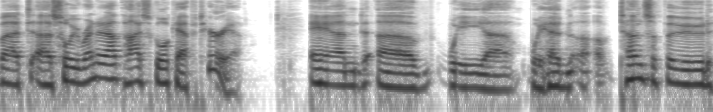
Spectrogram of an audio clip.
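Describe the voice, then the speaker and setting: A man with an American accent talks at a fairly slow pace, his medium pitch showing ordinary variation. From Oklahoma, Tulsa area. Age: 60s. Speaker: church sound system salesman, former youth minister. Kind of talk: casual interview, personal storytelling. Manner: hesitant, many fillers.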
